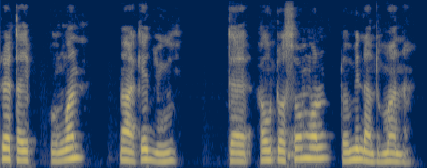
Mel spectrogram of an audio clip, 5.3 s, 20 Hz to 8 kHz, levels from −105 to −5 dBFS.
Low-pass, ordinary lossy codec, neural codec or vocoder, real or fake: none; none; codec, 16 kHz, 4 kbps, FreqCodec, larger model; fake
